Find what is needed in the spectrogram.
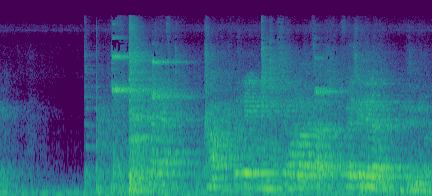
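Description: Badminton play in a large hall: sharp racket hits and high squeaks of shoes on the court floor about two seconds in, followed by players talking, their voices echoing in the hall.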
